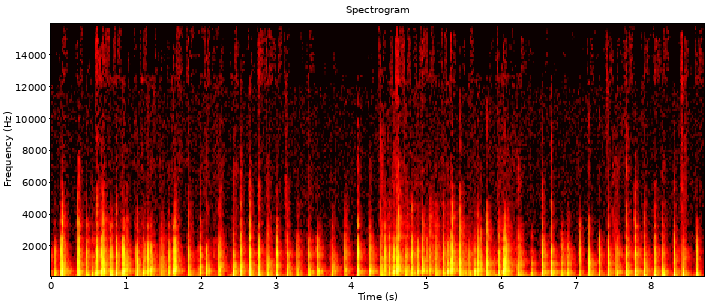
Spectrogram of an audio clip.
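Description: An iPhone inside a pale silicone/plastic case, palm-sized and solid, is tapped rapidly with fingertips and nails. About 56 quick, dry taps come in an uneven, steady stream, each with a dull low thump and a faint click that dies away almost instantly.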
